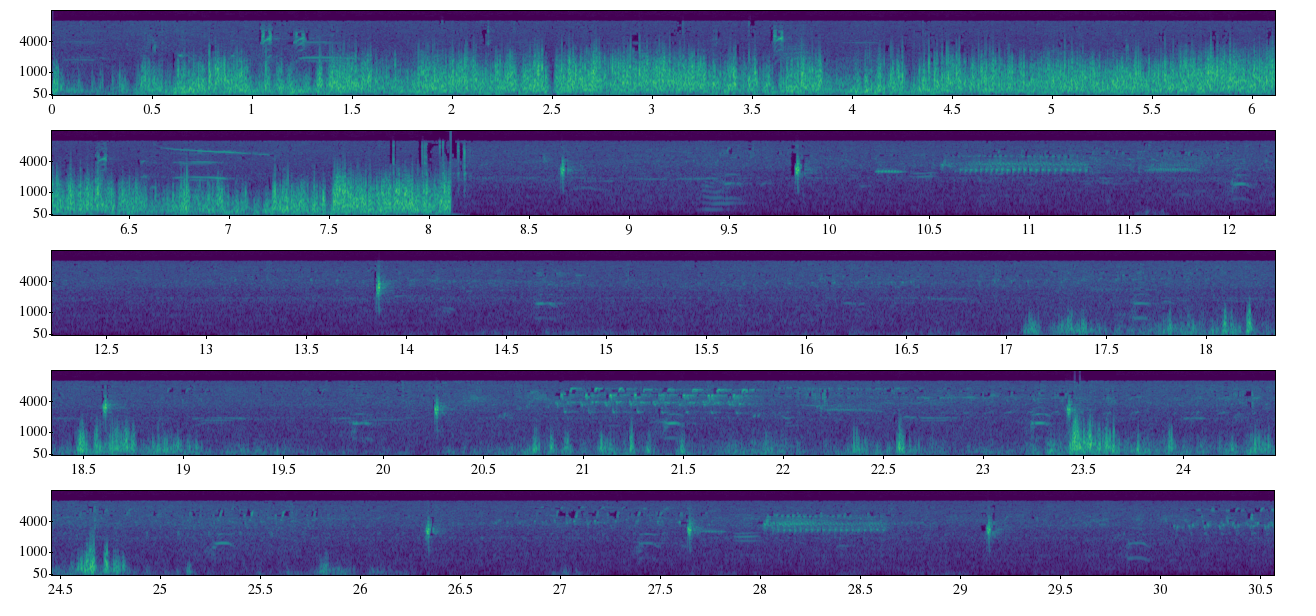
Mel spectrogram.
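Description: Wind buffeting the microphone heavily for the first eight seconds, then it stops abruptly. After that it is much quieter, with a songbird giving a few short buzzy phrases and more gusts of wind on the microphone in the middle.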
